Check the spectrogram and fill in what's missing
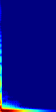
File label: Beat Box, E-MU Pro-Cussion; drum machine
